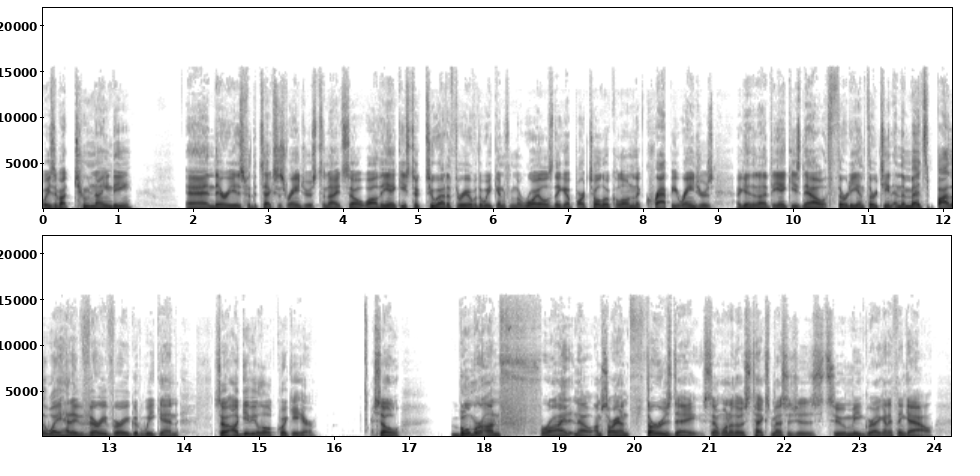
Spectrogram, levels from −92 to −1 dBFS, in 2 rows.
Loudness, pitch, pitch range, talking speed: -23 LUFS, 115 Hz, 100-130 Hz, 215 wpm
